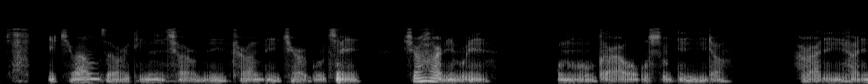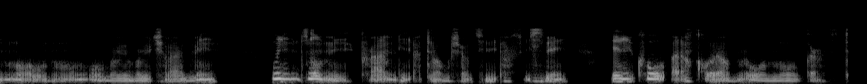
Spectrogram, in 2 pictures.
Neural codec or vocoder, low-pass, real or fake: autoencoder, 44.1 kHz, a latent of 192 numbers a frame, MeloTTS; 5.4 kHz; fake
